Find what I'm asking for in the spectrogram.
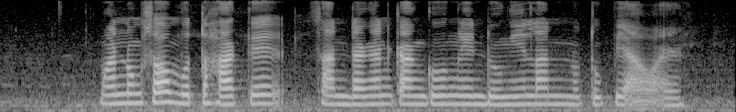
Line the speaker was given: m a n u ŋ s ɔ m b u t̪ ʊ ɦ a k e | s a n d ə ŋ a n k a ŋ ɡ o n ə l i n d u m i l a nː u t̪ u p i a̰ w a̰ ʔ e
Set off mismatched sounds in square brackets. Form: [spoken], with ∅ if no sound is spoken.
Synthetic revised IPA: m a n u ŋ s ɔ m b u t̪ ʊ ɦ a k e | s a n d [a] ŋ a n k a ŋ ɡ o [ŋ] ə l i n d u [ŋ] i l a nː u t̪ u p i a̰ w a̰ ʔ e

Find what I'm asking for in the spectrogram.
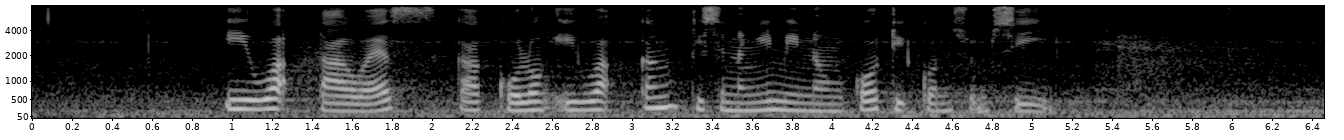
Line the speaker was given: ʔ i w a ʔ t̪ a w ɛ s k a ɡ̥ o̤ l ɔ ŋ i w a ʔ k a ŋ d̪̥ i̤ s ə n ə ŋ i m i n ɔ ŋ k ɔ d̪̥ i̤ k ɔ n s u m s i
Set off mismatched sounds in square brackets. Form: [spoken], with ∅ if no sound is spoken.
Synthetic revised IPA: ʔ i w a ʔ t̪ a w ɛ s k a ɡ̥ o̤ l ɔ ŋ i w a ʔ k a ŋ d̪̥ i̤ s ə n ə ŋ i m i n ɔ ŋ k ɔ d̪̥ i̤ k ɔ n s u m s i

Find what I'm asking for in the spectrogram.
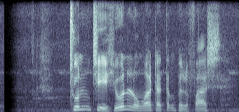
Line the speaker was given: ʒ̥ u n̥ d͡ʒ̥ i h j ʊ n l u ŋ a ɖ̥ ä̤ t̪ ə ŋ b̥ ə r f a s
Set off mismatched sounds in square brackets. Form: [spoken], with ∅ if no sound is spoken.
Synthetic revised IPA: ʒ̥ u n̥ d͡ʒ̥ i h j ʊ n l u ŋ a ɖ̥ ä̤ t̪ ə ŋ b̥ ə [l] f a s

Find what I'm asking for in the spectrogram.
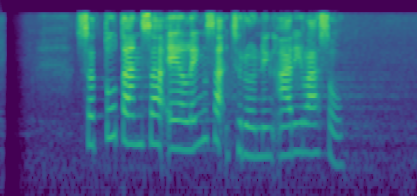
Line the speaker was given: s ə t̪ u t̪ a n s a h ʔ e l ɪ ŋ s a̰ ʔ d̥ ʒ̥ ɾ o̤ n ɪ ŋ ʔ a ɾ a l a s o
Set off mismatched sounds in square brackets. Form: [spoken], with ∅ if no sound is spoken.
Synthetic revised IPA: s ə t̪ u t̪ a n s a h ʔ e l ɪ ŋ s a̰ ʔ d̥ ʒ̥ ɾ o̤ n ɪ ŋ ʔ a ɾ [i] l a s o

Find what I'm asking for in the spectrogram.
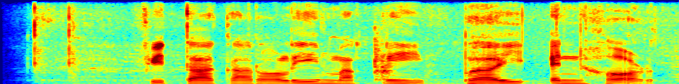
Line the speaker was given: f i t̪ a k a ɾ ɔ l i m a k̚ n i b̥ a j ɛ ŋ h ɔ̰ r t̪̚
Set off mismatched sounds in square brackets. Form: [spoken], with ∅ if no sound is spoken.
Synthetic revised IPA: f i t̪ a k a ɾ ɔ l i m a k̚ n i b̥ a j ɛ [n] h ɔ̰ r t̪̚

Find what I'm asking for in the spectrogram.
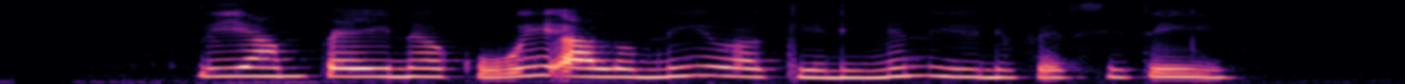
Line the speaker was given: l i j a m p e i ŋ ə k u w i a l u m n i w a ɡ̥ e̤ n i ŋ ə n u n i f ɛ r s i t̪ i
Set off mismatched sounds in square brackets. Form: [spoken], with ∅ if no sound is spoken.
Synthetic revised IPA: l i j a m p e i [n] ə k u w i a l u m n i w a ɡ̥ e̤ n i ŋ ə n u n i f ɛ r s i t̪ i

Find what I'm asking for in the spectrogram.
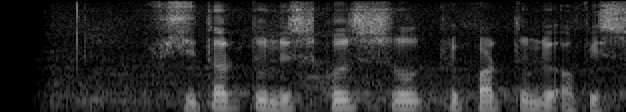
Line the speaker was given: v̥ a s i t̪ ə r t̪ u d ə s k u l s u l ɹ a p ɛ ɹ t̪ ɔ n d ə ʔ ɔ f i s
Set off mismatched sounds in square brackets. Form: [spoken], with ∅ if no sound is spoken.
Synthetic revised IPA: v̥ [i] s i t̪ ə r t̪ u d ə s k u l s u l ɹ [i] p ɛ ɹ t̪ [u] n d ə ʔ ɔ f i s

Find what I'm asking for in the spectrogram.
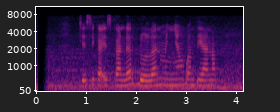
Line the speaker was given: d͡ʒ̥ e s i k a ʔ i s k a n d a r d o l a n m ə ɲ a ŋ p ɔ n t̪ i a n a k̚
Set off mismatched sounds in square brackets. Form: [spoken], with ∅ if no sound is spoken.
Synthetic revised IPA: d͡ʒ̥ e s i k a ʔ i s k a n d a r d o l a n m ə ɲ a ŋ p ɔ n t̪ i a n a k̚

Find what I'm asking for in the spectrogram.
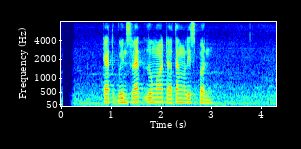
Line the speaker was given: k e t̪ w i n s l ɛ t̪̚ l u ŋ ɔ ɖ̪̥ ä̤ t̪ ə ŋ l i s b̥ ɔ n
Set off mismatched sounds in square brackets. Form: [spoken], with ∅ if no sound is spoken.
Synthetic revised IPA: k [ɛ] t̪ w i n s l ɛ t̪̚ l u ŋ ɔ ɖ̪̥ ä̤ t̪ ə ŋ l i s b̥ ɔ n

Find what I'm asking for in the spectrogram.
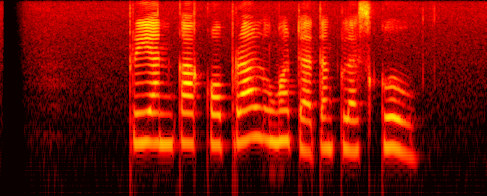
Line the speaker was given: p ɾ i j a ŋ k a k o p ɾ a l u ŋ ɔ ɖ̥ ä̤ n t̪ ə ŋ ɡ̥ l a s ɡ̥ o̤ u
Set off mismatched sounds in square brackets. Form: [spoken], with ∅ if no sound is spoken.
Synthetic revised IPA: p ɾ i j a [n] k a k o p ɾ a l u ŋ ɔ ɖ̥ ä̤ [∅] t̪ ə ŋ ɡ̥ l a s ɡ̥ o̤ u

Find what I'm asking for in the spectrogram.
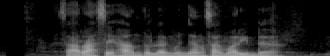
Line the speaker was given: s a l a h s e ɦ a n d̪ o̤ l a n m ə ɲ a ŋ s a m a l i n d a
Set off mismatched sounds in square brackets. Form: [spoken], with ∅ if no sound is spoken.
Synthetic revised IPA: s a [ɾ] a h s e ɦ a n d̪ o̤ l a n m ə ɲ a ŋ s a m a [ɾ] i n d a

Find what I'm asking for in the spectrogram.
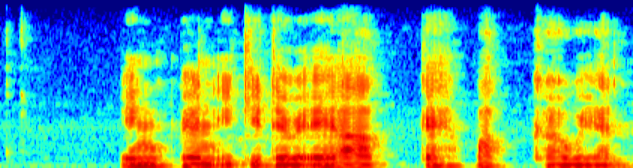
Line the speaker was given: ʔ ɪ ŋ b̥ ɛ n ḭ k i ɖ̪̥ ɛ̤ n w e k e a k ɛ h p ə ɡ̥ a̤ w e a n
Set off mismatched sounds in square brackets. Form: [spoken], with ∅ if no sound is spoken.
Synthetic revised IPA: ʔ ɪ ŋ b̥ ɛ n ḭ k i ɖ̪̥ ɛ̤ [∅] w e [ʔ] e a k ɛ h p [a] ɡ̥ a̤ w e a n

